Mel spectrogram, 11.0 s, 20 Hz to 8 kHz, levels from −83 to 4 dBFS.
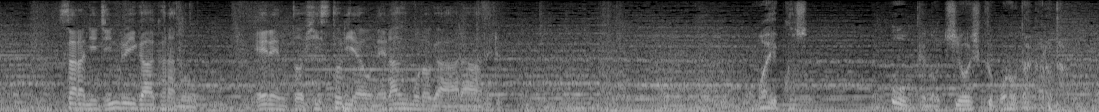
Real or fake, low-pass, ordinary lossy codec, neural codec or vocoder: real; none; none; none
